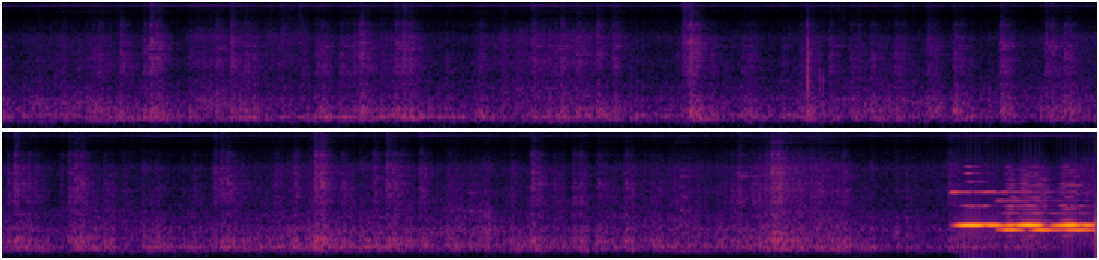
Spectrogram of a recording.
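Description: An elevator hums and rattles softly as it rises.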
